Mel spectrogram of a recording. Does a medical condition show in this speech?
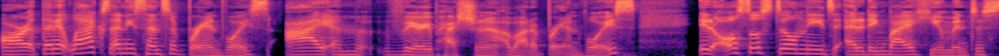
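No.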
